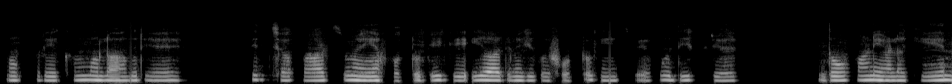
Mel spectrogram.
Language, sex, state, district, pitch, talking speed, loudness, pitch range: Rajasthani, female, Rajasthan, Churu, 190 Hz, 185 wpm, -27 LUFS, 185-200 Hz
